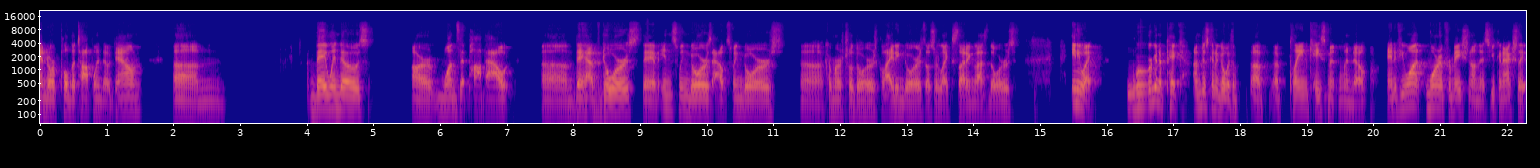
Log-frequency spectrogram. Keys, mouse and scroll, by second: 2.1 scroll, 3.4-4.3 scroll, 4.9 F15, 5.0 middle click, 7.9 middle click, 8.3 middle click, 9.3 middle click, 10.3 middle click, 10.7 middle click, 11.5-12.3 scroll, 12.3-13.3 scroll, 15.3-16.3 scroll, 20.3-21.2 scroll, 21.2 right click.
